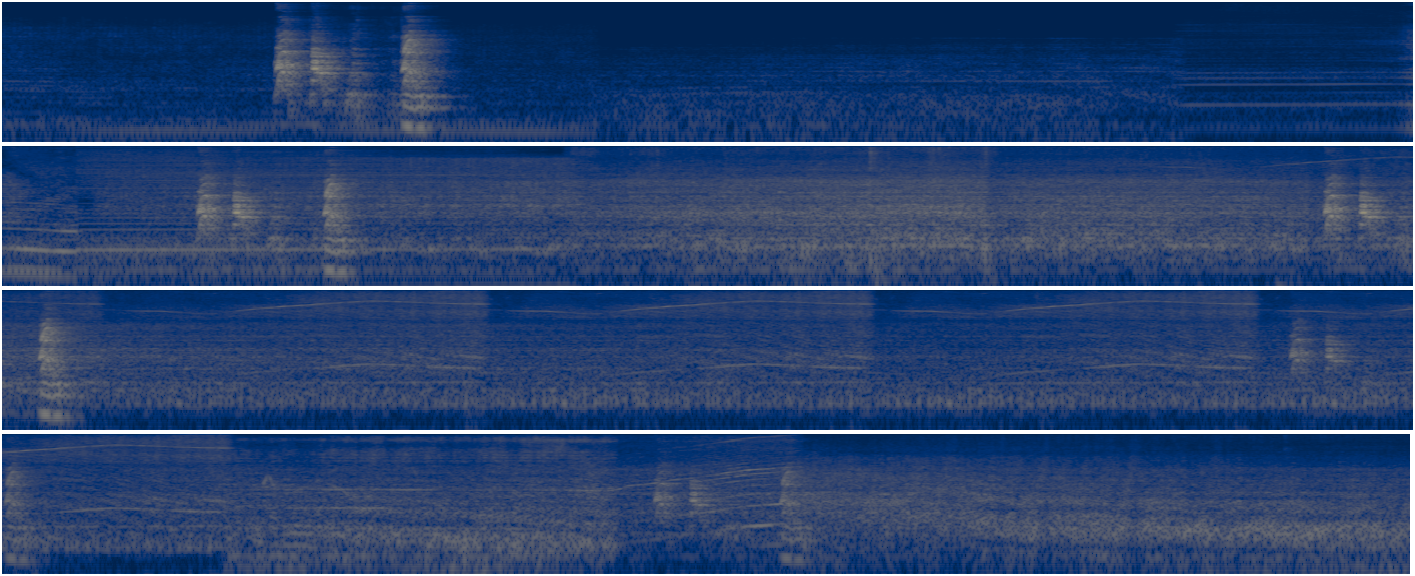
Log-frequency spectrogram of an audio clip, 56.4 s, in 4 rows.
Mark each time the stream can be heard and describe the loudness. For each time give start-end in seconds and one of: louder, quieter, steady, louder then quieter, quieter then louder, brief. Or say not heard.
15.0-56.3 quieter.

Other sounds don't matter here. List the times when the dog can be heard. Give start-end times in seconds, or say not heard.
2.7-4.2, 16.1-17.6, 27.3-28.8, 41.0-42.6, 48.8-50.4.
